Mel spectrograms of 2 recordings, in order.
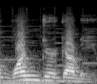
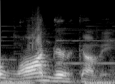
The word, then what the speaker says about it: Wander Gummy: and probably tricked you this is not a Wonder gummy look how it's spelled it's a wander gummy and what a wander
